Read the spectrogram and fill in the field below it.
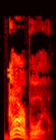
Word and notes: garboil: British English

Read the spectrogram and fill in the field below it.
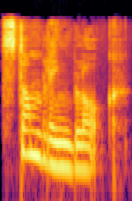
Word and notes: stumbling block: British English

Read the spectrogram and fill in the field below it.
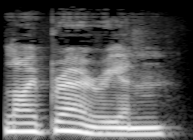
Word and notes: librarian: British English

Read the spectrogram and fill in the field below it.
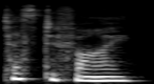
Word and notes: testify: British English

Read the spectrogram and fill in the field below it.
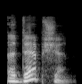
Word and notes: adaption: British English

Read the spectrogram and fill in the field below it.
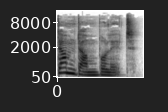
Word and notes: dumdum bullet: British English

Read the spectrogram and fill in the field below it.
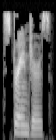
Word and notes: strangers: British English

